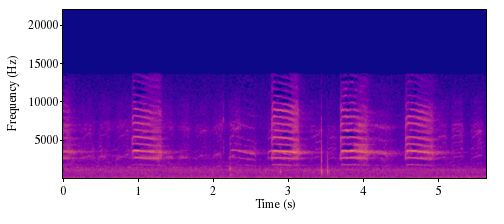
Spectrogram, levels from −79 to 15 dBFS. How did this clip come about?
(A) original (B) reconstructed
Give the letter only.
A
